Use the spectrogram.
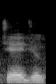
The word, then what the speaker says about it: Jaeju: Well, the whole idea first with Jaeju, because Jaeju means skill in Korean, like it's like A-E instead of I-E. Like you have Jeju Island, but then you have Jaeju, it's spelled different, same pronunciation.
